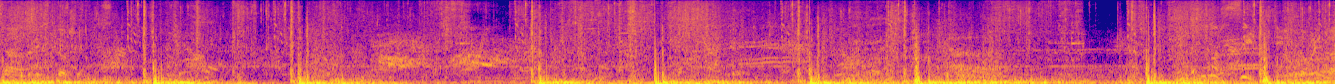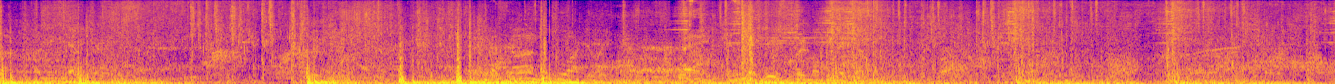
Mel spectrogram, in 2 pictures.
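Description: Heavy in-game explosions boom repeatedly through a dense, chaotic battle soundscape, deep thuds and pops stacking over one another with a voice speaking amid the constant blasts.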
